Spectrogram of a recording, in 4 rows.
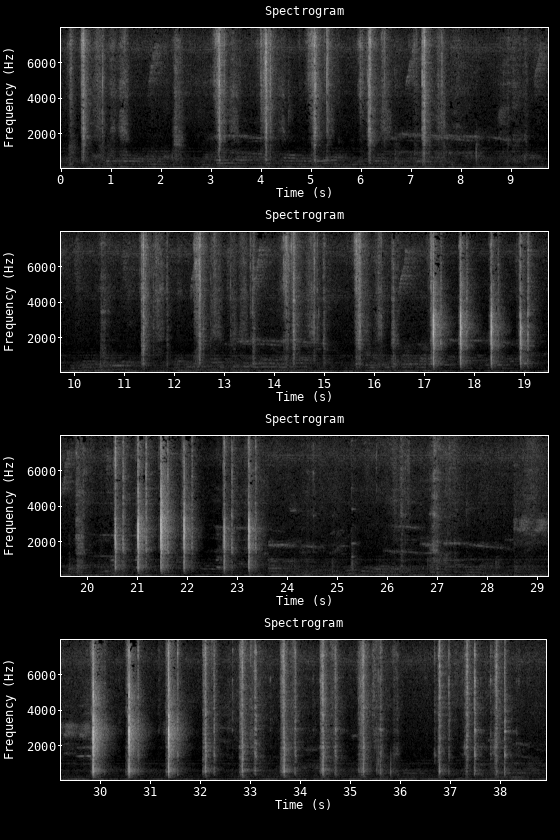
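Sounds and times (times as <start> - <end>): knife chopping on cutting board: 29.8 - 36.0.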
